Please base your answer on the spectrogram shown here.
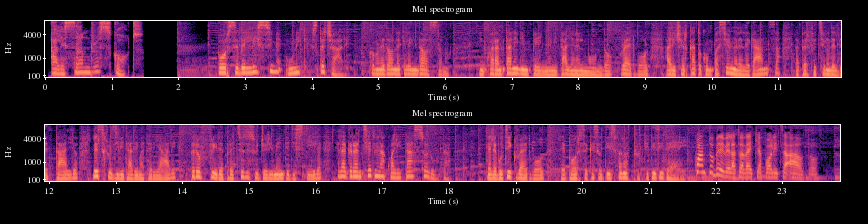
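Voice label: Italian, English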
